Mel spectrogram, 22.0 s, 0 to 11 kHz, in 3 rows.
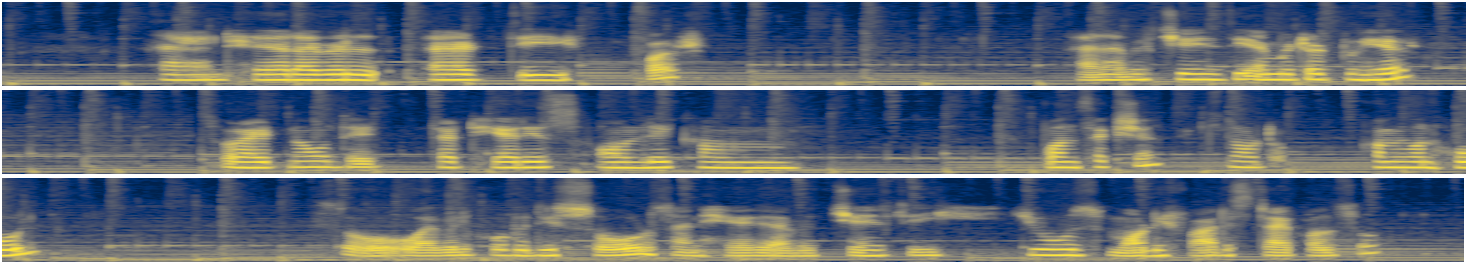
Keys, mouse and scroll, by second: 1.6 click, 2.2-2.5 scroll down 4, 2.5 middle click, 3.1 scroll up 2, 3.4-5.9 shift+middle drag, 5.9 click, 6.4-11.0 shift+middle drag, 11.0 scroll up 4, 11.5-11.9 scroll down 6, 12.1-17.2 shift+middle drag, 17.2 click, 18.3 scroll down 3, 18.5 middle click, 19.4-19.7 scroll up 5, 19.7-21.5 shift+middle drag, 21.5-21.9 drag.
